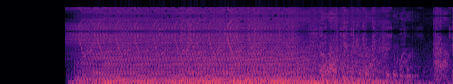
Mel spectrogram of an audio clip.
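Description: A spacecraft engine drones loudly.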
